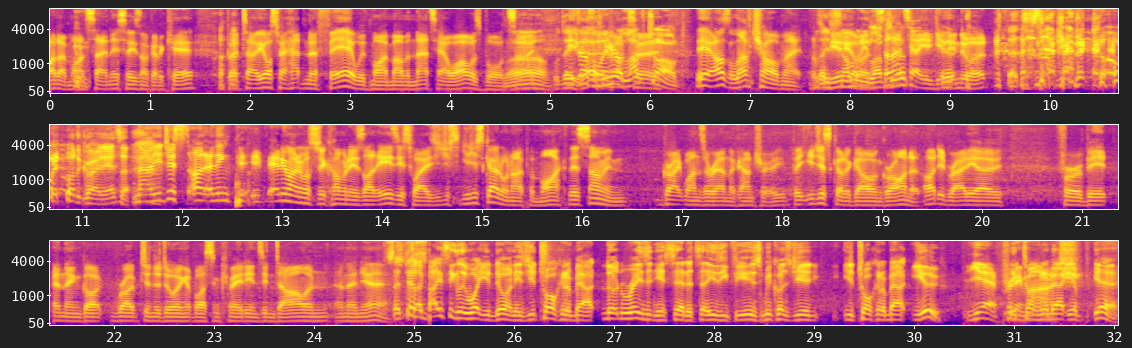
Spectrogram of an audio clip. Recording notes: This podcast was recorded at Bamfords Kirribilli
